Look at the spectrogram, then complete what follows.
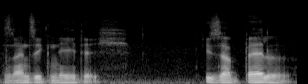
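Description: A suave gentleman in a literary radio drama. His voice is low and deep. He phrases everything in a courtly, measured and formal way. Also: little pitch movement. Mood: courtly pleading. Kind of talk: literary German radio play acting.

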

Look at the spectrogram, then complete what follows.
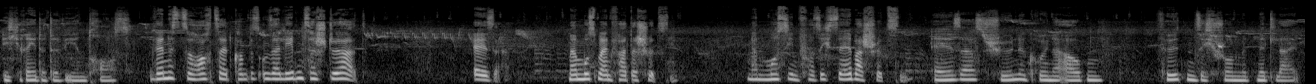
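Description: Over clearly audible ambient noise comes a woman acting as a teenage girl in a radio play. She is scheming and anguished, speaking in an intimate, brooding manner at a middle pitch. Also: fairly even intonation, moderate pace, lightly acted. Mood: urgent, persuasive. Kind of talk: radio drama with introspective first-person narration.

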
